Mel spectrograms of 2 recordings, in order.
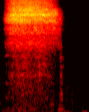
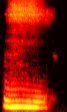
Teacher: S has 2 sounds. It can make a quiet, voiceless sound, which is just air, S, or it can make its vibrating sound that sounds like a Z, Z.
